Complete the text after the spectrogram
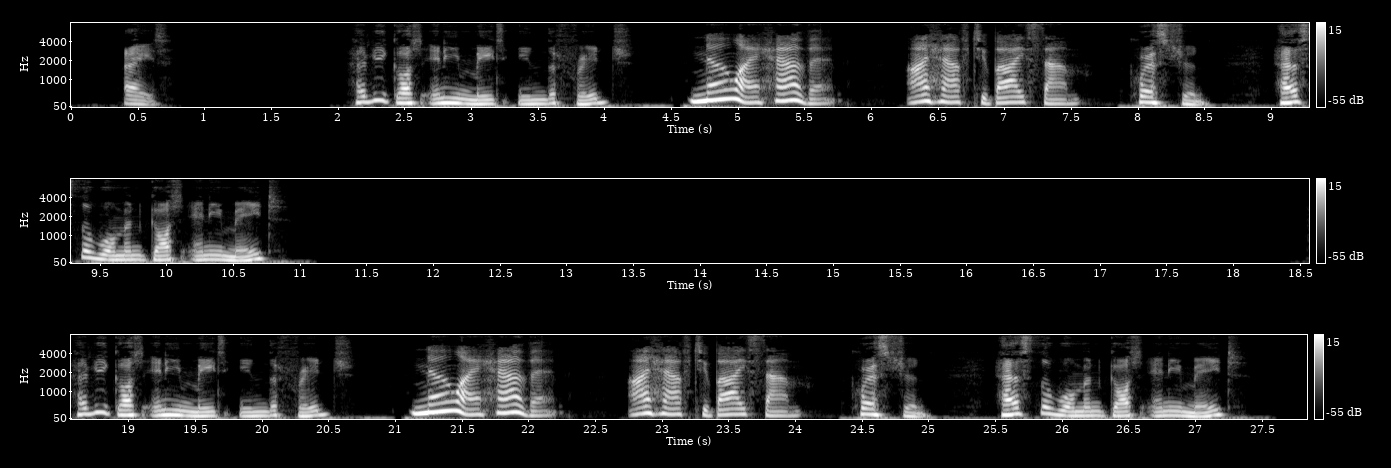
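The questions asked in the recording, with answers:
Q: Has the woman got any meat?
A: No, she hasn't.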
